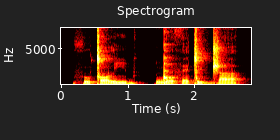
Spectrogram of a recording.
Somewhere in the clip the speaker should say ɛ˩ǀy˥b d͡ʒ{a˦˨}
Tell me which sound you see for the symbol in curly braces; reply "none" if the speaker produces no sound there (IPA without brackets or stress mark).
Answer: a˦˨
